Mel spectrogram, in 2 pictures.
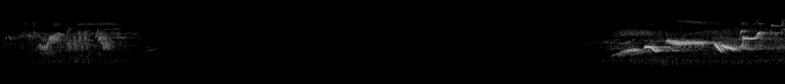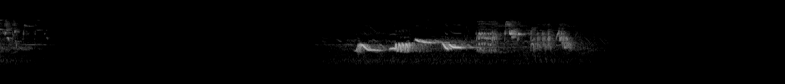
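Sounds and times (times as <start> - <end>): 
bird twittering with sweeping notes: 6.1 - 8.3, 11.3 - 13.7.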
